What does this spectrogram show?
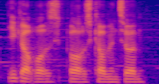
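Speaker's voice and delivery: ordinary talk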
